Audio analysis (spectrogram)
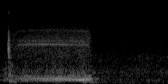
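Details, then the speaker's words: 1996-1999 Chevy Silverado K1500 GMT400, 5.7L 350 Vortec, NP241C/243C transfer case, mic moved close: click then short electric motor whir under a second, stopping cleanly; front diff actuator engaging, working normally. "So, you can hear so that is changing uh in shifting clearly. So, you know that your four-wheel drive transfer case uh actuator is working."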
